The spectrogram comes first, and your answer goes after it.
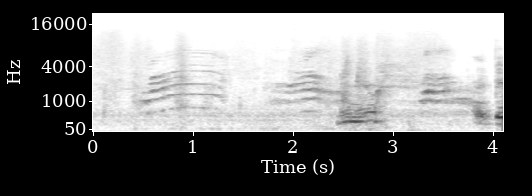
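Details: Domestic cat meowing indoors at breakfast time with a mother cat and her five kittens, born April 14, recorded May 7, 2018; two drawn-out harmonic meows, the first long and gently wavering, the second shorter, with a person talking and handling noises.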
